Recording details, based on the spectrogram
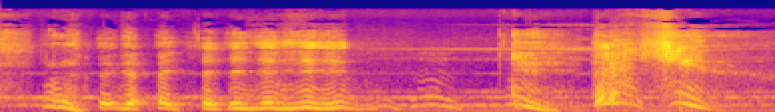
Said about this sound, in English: Oh, I think I'm gonna sneeze.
